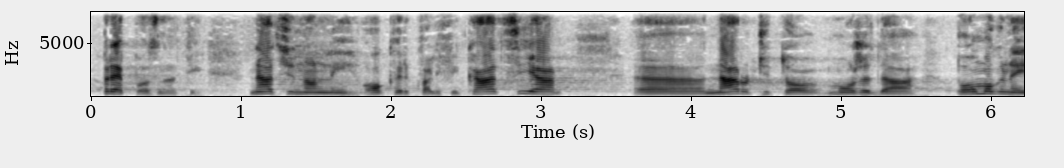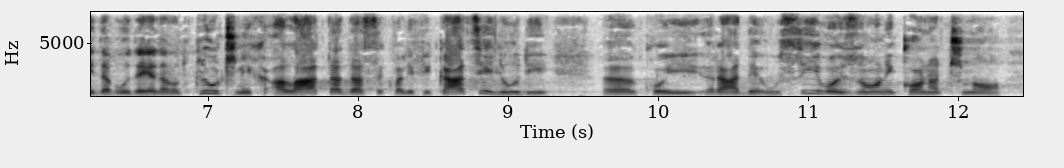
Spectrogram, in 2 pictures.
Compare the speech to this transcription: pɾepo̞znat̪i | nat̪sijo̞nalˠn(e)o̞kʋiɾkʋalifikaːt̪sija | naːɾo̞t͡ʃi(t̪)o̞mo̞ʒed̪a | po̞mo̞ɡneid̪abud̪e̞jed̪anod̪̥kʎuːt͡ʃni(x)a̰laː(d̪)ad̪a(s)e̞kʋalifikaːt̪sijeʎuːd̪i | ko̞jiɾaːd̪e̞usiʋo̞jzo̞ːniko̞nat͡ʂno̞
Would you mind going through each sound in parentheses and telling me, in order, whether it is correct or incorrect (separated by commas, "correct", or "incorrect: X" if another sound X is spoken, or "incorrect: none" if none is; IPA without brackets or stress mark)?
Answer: incorrect: i, correct, correct, incorrect: t̪, correct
